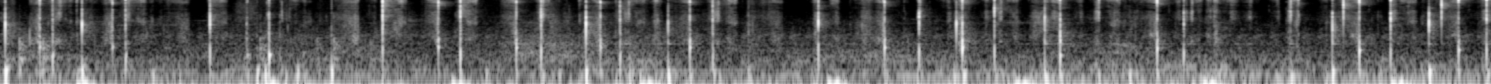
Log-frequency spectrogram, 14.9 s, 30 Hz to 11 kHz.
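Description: Fingertips and short nails tap and scratch the printed lid and rim of a medium CremaNovi chocolate spread tub, plastic and likely full, standing on a table. Around 39 sharp, bright clicks sound with almost no ring, separated by soft, scratchy rustling.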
